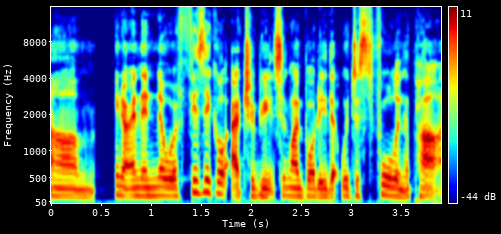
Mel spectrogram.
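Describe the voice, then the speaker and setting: Dry and close with no echo, a woman's fairly low voice shows ordinary pitch variation against a quiet background. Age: 60s. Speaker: podcast host. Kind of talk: solo monologue. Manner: animated.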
